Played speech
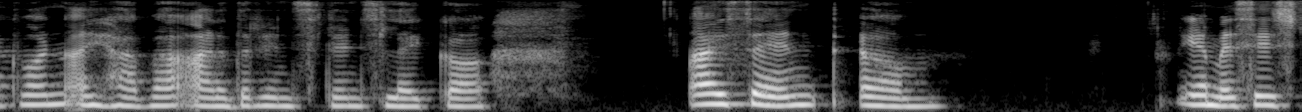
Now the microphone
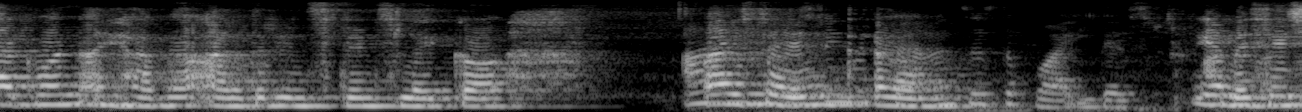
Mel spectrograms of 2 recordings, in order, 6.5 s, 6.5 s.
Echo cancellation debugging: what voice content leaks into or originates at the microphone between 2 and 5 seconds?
both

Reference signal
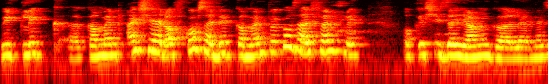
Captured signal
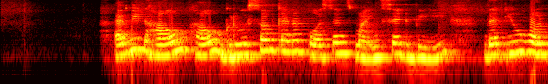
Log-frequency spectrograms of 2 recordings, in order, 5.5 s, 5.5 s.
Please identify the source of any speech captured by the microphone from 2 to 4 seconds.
user only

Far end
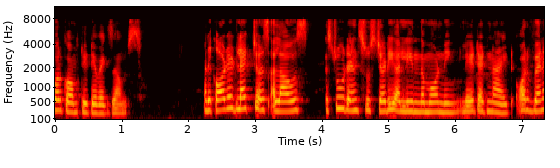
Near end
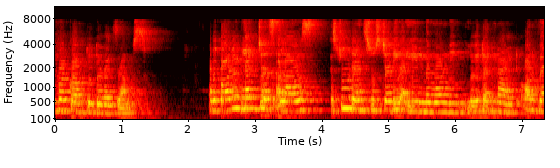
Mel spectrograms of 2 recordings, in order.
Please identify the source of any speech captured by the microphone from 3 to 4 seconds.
echo only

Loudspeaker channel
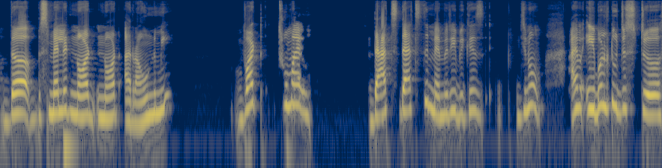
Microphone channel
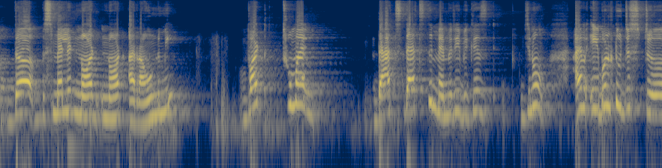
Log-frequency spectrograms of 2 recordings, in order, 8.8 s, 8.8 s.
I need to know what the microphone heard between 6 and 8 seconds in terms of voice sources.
echo only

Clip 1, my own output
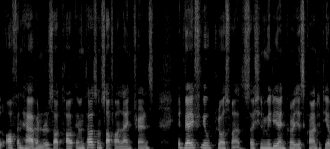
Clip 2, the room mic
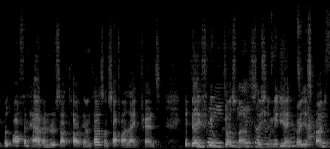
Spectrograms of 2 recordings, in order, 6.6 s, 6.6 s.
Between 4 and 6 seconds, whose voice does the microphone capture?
both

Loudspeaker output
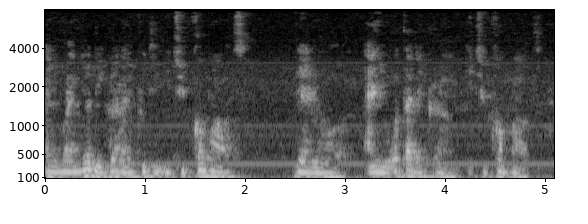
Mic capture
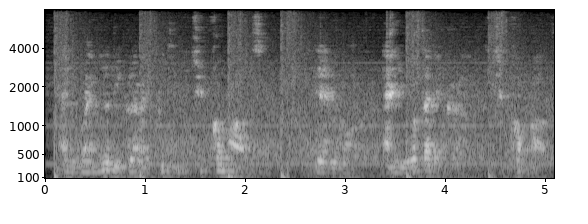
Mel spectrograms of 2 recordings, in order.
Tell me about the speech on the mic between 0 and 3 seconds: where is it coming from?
echo only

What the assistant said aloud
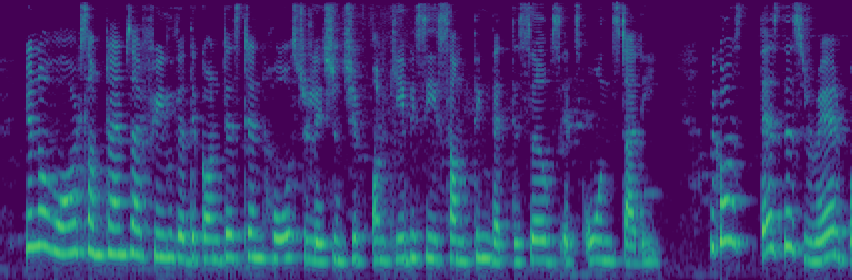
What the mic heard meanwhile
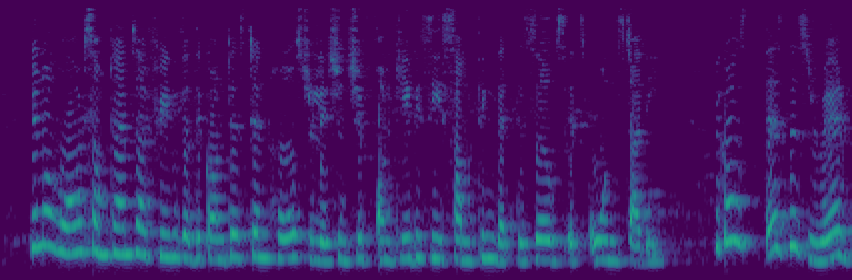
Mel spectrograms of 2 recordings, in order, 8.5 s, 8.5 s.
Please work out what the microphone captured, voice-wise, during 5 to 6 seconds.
echo only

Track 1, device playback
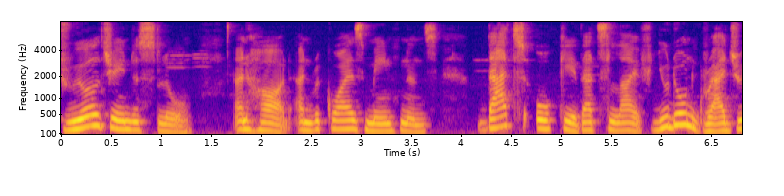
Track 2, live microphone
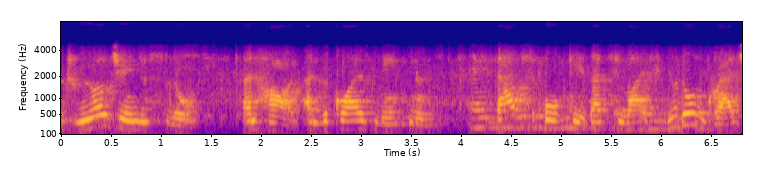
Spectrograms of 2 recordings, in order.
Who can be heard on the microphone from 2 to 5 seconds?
both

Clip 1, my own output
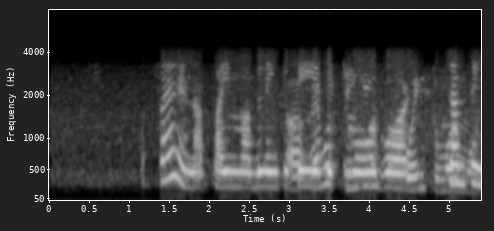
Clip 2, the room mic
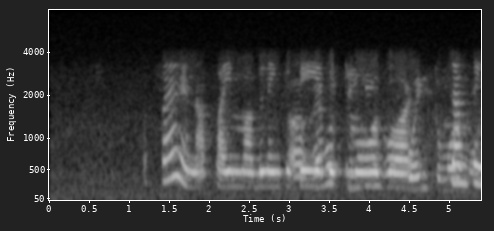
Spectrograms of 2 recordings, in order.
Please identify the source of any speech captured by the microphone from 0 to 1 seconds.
neither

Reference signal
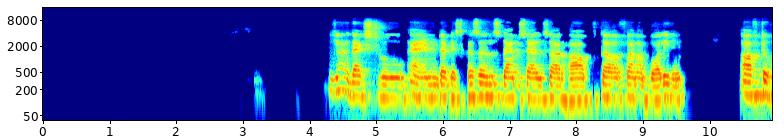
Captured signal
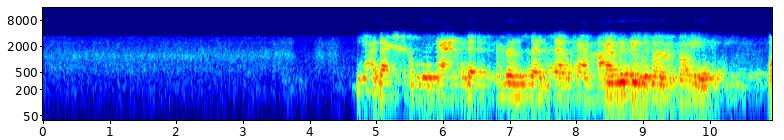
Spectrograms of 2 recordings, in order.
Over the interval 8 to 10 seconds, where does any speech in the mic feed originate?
both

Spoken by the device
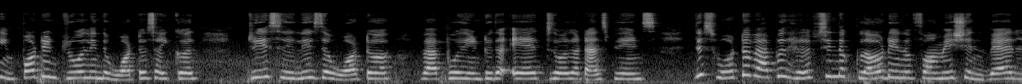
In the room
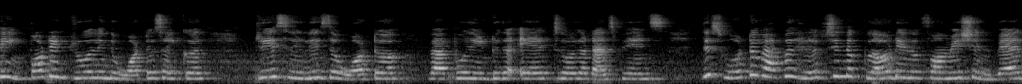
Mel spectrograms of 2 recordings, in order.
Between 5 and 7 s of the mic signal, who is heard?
echo only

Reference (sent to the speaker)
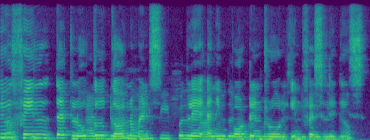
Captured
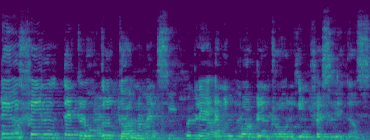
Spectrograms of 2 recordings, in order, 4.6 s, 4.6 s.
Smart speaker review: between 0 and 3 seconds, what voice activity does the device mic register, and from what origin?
echo only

